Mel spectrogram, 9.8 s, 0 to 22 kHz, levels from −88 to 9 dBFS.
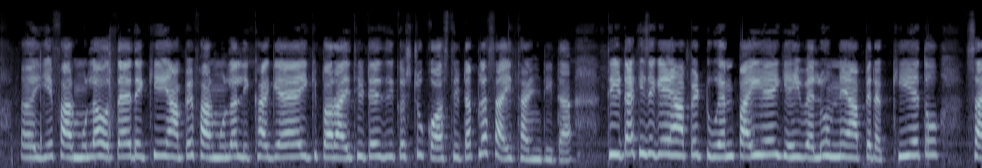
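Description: At 9.28 s the audio jumps with a brief skip, an overlap between stream segments. Two segments' time stamps collided, and trimming the supposed duplicate removed a few milliseconds of real sound; the stream uses 4-second segments. A waveform shows an abrupt discontinuity; a spectrogram shows a thin vertical broadband line.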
